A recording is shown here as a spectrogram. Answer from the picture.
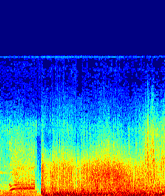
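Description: A man's brief scream, then a loud explosion about half a second in that keeps going as a dense, heavy rumble: a film sound effect of a jeep blowing up.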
